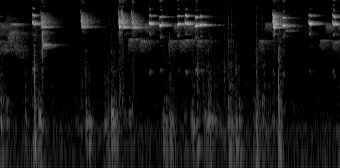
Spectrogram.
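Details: European goldfinch song in the style locally called 'satsata' or 'batbata', used to get silent males to sing: bright, high tinkling notes with quick downward slurs, given in short bursts separated by brief pauses, some lower buzzy notes between.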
